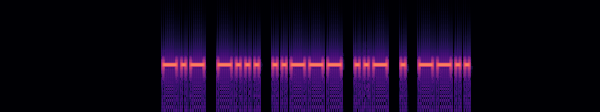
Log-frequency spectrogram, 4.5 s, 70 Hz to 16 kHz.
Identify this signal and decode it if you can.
Morse code, heard as a keyed tone, about 36 wpm, 700 Hz. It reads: KB2UEZ
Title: USA Call Signs - 6 Characters - 2x Character Spacing - 35wpm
